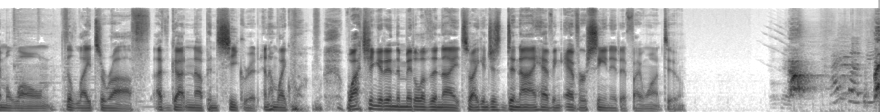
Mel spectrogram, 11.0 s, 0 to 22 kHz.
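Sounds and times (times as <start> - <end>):
speech: 0.0 - 8.7
dog barking at a home overlooking a canyon: 9.8 - 11.0.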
